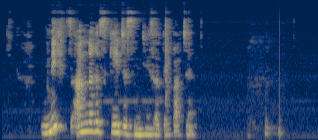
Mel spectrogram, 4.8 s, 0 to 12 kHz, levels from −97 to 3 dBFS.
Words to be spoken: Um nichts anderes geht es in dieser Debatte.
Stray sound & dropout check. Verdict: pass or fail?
fail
